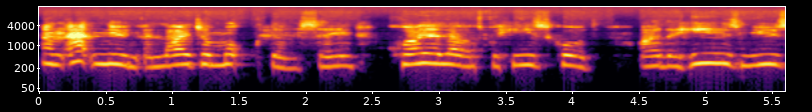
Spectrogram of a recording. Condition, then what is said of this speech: None; typical speech.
